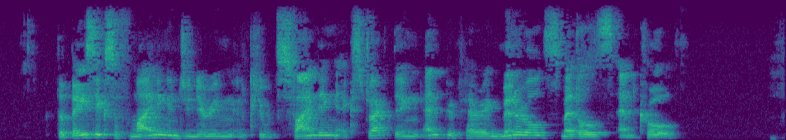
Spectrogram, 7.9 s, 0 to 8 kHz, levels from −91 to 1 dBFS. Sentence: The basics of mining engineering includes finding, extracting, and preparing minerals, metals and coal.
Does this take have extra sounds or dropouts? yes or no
no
